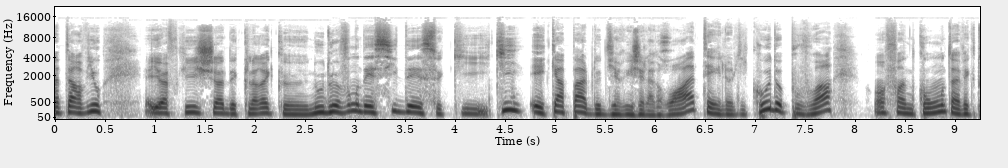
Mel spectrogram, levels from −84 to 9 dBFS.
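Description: From 0.74 to 2.77 s the speech drags, running about 6.4% slow and dropping roughly 114 cents, so it sits a semitone flat before snapping back. Then from 6.30 to 7.91 s it flips the other way, 6.4% fast and about 107 cents sharp. That's likely a drift correction step, where clock-matching software jumps the playback rate to refill and then drain its buffer, dragging speed and pitch together.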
